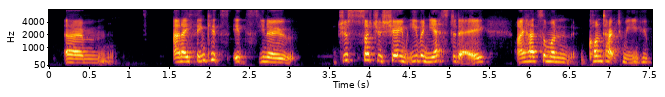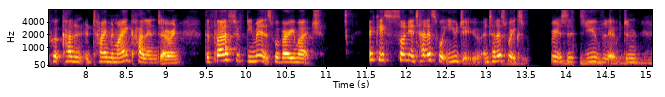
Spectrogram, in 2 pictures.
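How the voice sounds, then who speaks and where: With a British accent, a woman speaks at a fairly quick pace in a high voice, her intonation lively and her loudness swinging widely. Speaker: diversity and inclusion coach, entrepreneur. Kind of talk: podcast interview. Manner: animated.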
